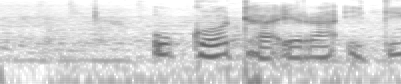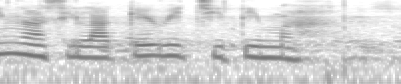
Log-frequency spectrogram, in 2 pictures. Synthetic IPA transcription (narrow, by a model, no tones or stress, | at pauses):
ʔuɡ̥ɔ̤ɖ̥ä̤ʔeɾahʔikiŋasilakewid̥ʒ̥i̤t̪imah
